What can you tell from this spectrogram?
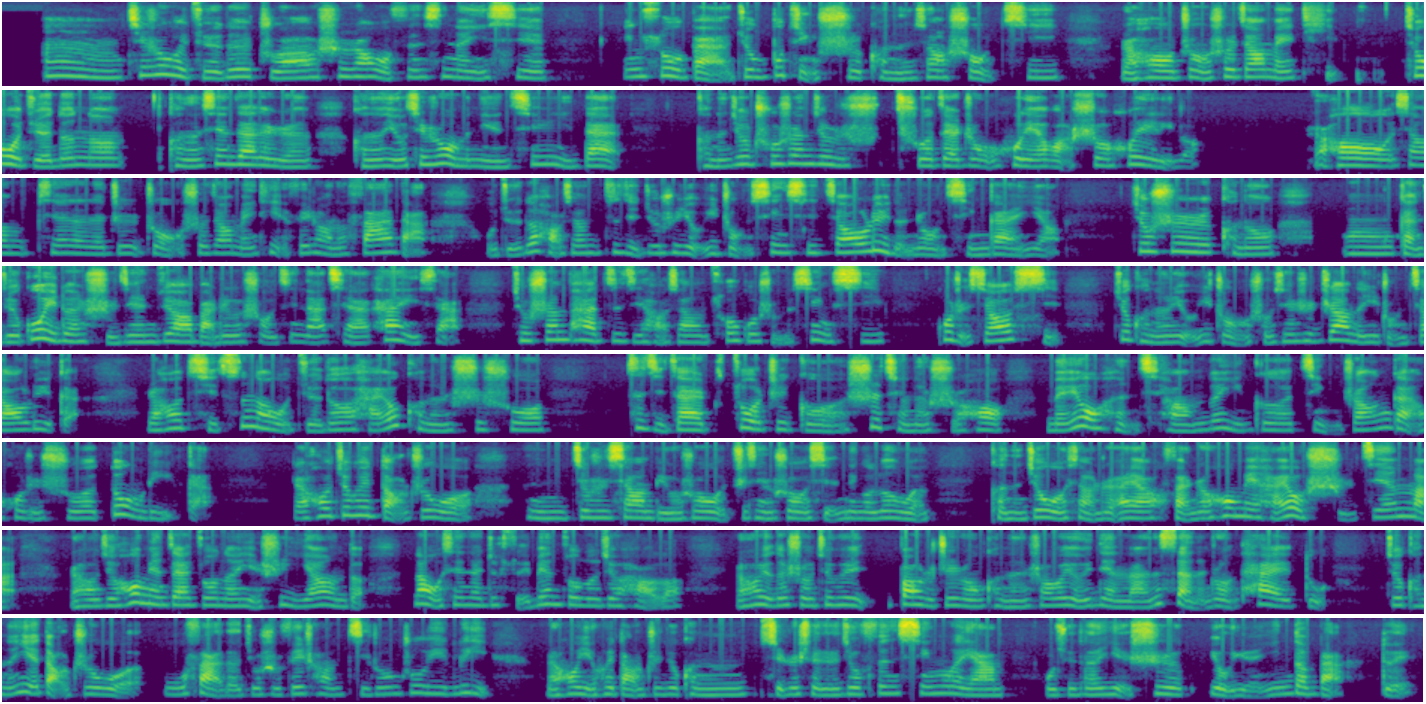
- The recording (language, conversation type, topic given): Chinese, advice, 我怎样才能减少分心并保持专注？
- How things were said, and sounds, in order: static; distorted speech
